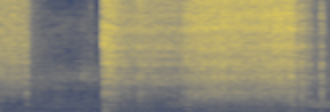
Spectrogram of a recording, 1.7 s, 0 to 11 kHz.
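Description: A McCulloch 1385 steamer blasts an adjustable jet of steam as a broad, loud hiss, cutting out briefly before resuming stronger and steady for about a second, then tapering off.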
